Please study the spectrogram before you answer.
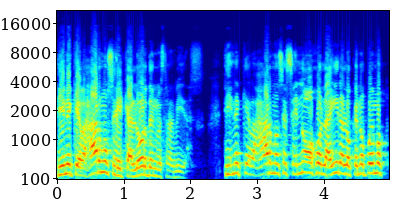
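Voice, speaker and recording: A male pastor delivering a sermon, questioning his listeners often and turning from emphatic bursts to hushed remarks. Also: high-pitched, brisk, gravelly. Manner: preaching with repeated rhetorical questions to the congregation; often addresses listeners with "oiga" and "¿verdad?".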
